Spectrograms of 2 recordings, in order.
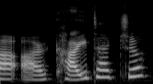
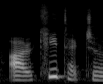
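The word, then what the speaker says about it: architecture: क्या होती है बताइए आर्सी टेक्चर या आर काइ टेक्चर यह बहुत बार गलती होती है आर्काइट क्चर नहीं होता आर्किटेक्चर होता है आर्किटेक्चर मतलब कि वो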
